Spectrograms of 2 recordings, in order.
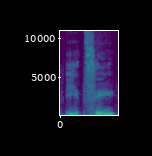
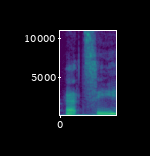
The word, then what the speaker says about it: Etsy: cut shop on um ety or Etsy depending on how you say it um and I'll try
